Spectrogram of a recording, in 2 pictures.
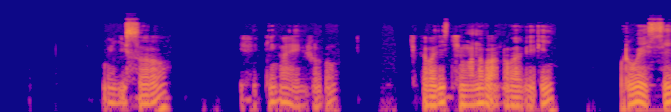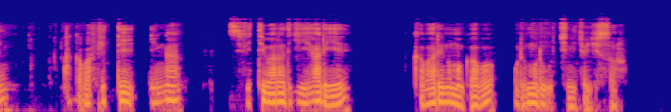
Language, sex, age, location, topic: Kinyarwanda, male, 25-35, Kigali, health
